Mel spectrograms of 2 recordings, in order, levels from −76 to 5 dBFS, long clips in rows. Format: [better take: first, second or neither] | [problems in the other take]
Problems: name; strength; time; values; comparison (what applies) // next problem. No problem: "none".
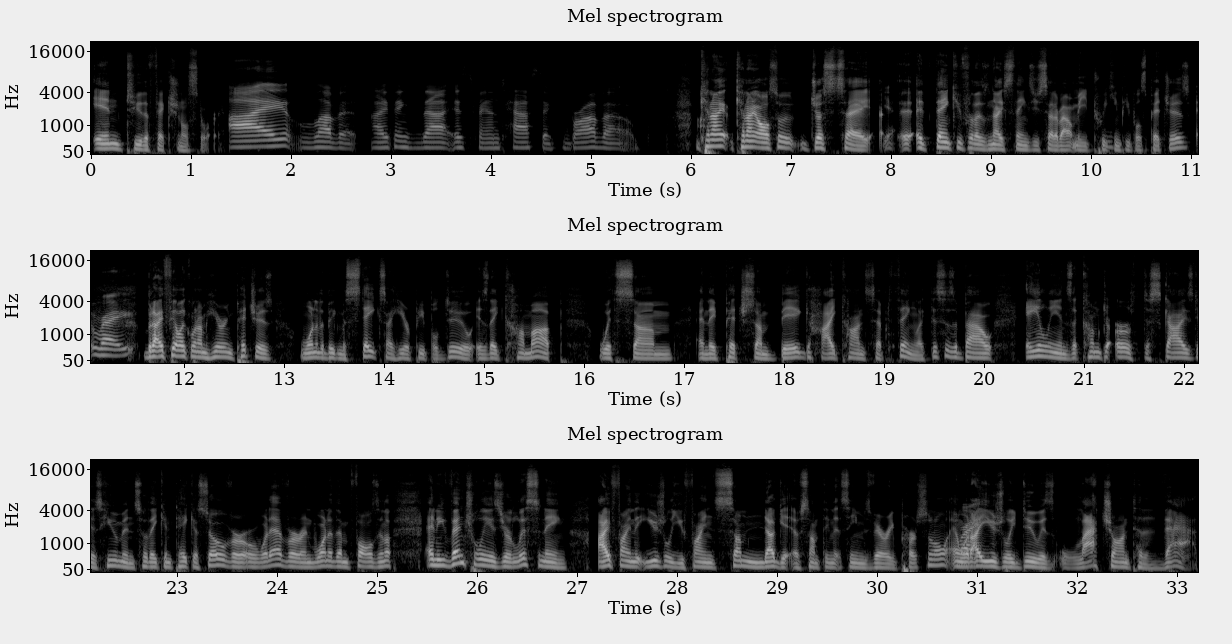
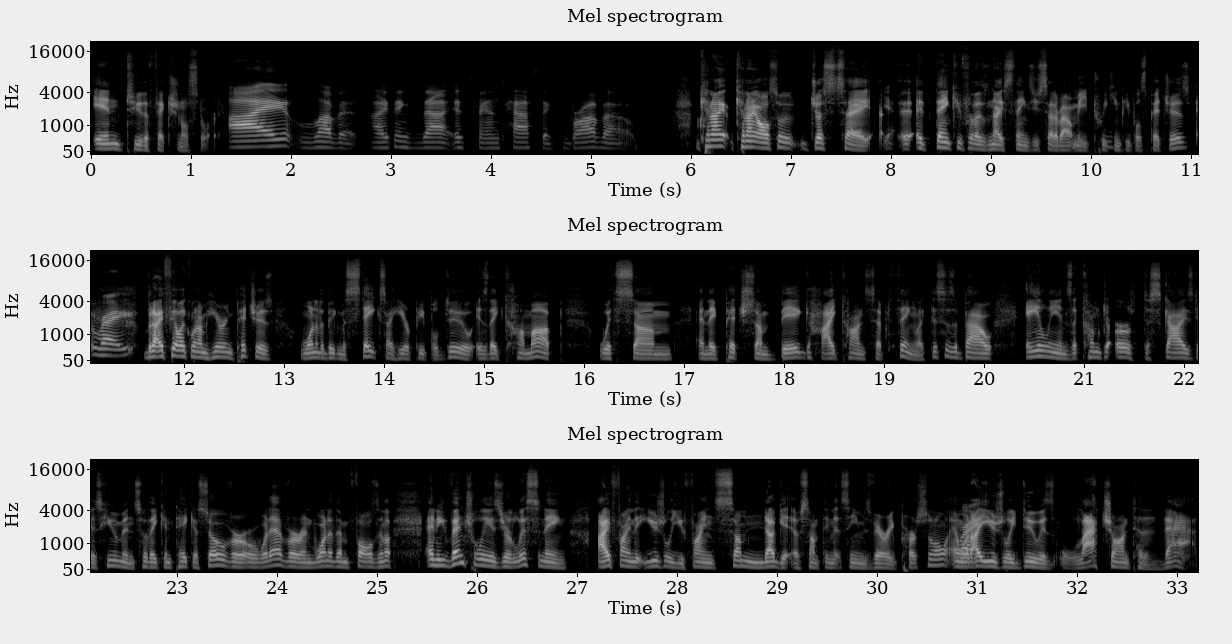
first | thin; very slightly; fading below 900 Hz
